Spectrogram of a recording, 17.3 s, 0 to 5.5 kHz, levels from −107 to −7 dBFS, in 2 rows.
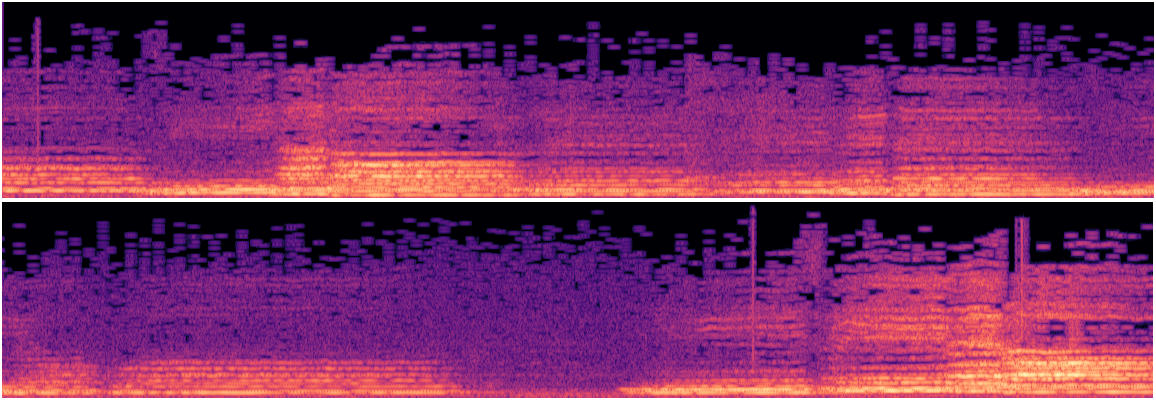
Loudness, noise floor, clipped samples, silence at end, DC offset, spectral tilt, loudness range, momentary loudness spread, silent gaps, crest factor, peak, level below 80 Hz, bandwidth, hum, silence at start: -23 LUFS; -49 dBFS; under 0.1%; 0 s; under 0.1%; -11 dB/octave; 12 LU; 15 LU; none; 20 dB; -2 dBFS; -52 dBFS; 5.2 kHz; none; 0 s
